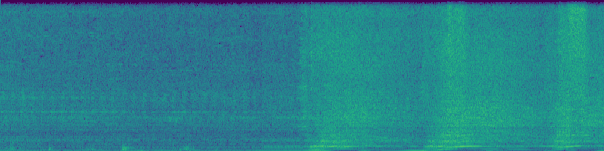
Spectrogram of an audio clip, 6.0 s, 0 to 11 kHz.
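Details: Lexus IS200 just after a non-original replacement rear muffler was fitted: starts cleanly, then smooth rising and falling revs with a deep, even exhaust note and no rattles or blowing; sounds healthy.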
